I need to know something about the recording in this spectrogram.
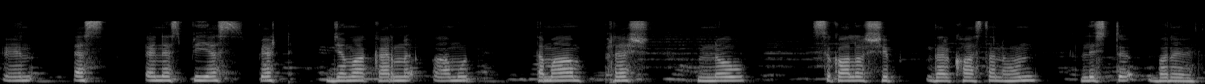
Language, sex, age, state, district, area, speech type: Kashmiri, male, 18-30, Jammu and Kashmir, Bandipora, rural, read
